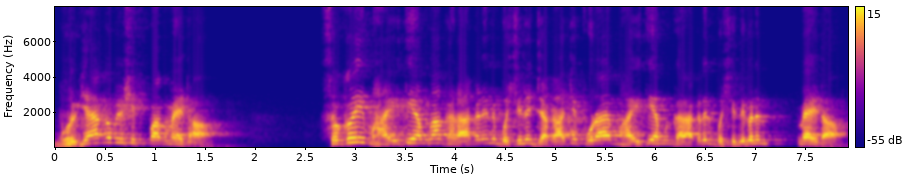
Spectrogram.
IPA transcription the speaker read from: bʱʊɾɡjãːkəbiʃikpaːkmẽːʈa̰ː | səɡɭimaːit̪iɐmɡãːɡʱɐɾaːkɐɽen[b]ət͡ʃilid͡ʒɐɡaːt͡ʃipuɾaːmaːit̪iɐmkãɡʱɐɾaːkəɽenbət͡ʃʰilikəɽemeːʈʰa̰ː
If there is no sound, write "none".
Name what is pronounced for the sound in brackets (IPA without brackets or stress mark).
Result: b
